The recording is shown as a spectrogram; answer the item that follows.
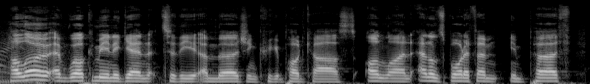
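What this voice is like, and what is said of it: Hoarse voice. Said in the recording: “I am sounding a little bit hoarse ... A little bit under the weather this week”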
